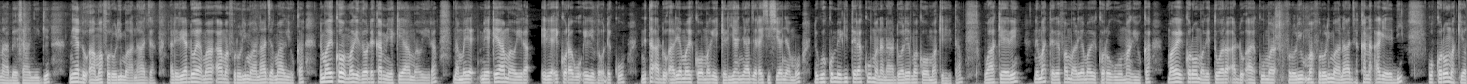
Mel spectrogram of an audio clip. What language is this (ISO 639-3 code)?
kik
